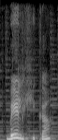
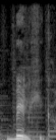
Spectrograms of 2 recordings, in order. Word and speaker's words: Bélgica: Bélgica se acentúa en la antepenúltima sílaba. Bélgica.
